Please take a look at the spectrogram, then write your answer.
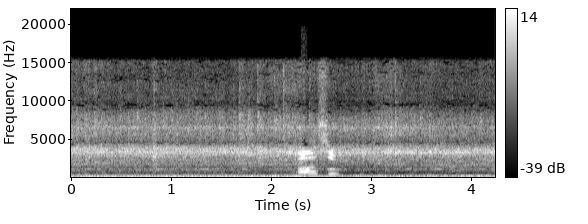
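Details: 1949 Chevrolet Deluxe 4-door, first start of a replacement engine swapped in for the locked-up original, no exhaust fitted. Loud, raw but steady idle, even low rumble with no knocks or misses; sounds healthy.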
